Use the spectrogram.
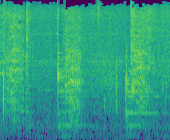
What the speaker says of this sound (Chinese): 接下来咱们把切好的葱姜干辣椒下到锅中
